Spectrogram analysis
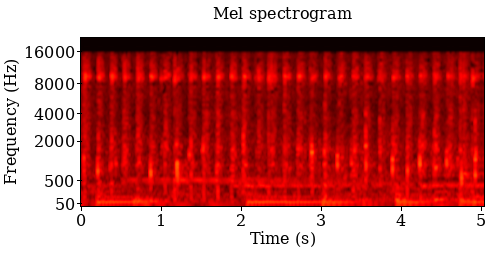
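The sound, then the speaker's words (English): A whisk gently beats eight eggs in a bowl, making a fast, even run of many light clicking strokes in a steady rhythm over a faint low hum. “We've got our 8 eggs in the bowl, and we're going to give them a whisk.”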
